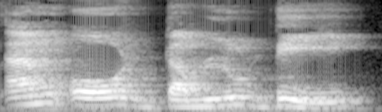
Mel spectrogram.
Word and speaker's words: modals: Modals, the pronunciation of modals is MOWDUHLZ, modals. So, modal auxiliary verbs, they are also called modal auxiliary verbs.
